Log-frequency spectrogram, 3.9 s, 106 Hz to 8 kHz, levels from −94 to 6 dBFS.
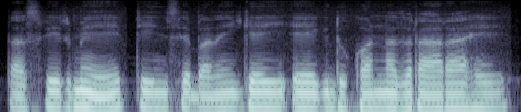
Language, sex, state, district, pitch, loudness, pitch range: Hindi, male, West Bengal, Alipurduar, 110 Hz, -15 LUFS, 110-115 Hz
